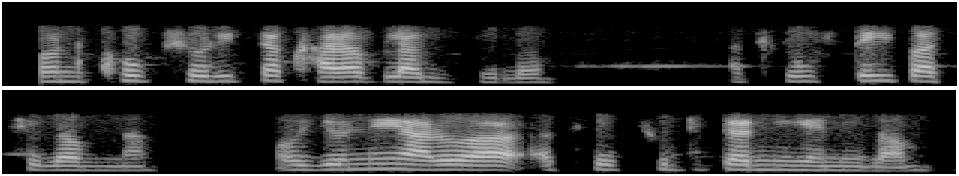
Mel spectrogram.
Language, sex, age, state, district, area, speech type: Bengali, female, 60+, West Bengal, Jhargram, rural, conversation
